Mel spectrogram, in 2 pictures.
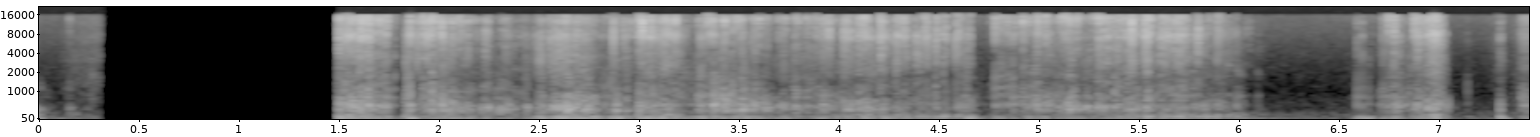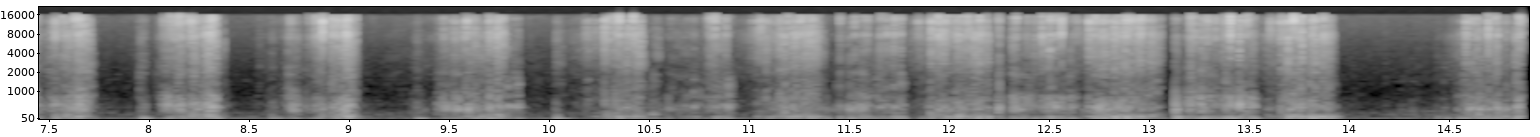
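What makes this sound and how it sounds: Long nails scratch the studded side panels of an upright gold rhinestone-studded evening clutch bag turned at an angle, making a dense, crunchy, low-heavy scraping. After a short silence near the start, the scratching runs steadily, then breaks into choppier bursts with brief gaps.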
